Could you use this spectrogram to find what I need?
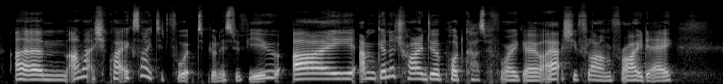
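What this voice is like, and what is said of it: Slightly out of breath. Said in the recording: “I'm a bit out of breath from talking so much.”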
